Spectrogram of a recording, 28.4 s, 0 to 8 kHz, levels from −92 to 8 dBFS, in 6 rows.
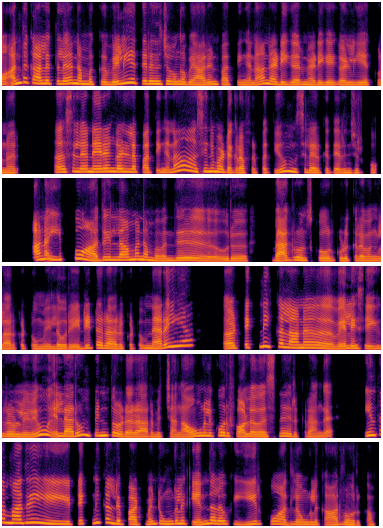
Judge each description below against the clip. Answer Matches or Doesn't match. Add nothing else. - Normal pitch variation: Doesn't match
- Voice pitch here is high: Matches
